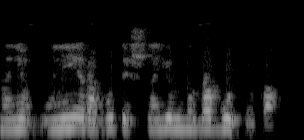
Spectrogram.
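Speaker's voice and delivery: ordinary delivery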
